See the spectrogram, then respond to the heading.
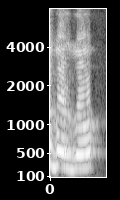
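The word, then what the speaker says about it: ب: দুই ঠোঁটের বিজা জায়গা থেকে আদায় হবে।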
